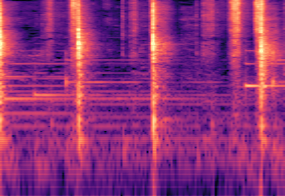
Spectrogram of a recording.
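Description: Kitchen knife slicing a carrot on a wooden cutting board, each cut ending in a sharp knock of the blade on the board, four cuts about half a second apart.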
